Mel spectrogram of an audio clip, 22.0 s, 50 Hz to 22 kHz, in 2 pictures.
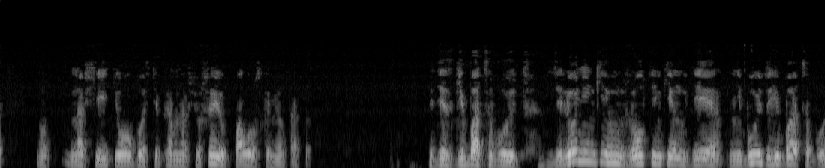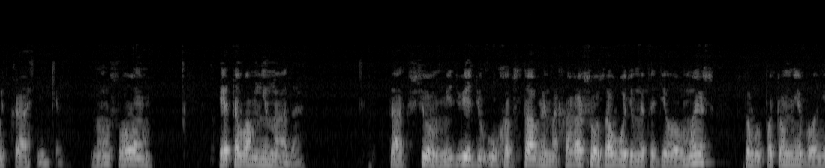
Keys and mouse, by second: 9.9 click, 12.7 middle click, 16.0 middle click, 17.4 click, 18.6 g, 19.5 click, 20.1 click, 20.8 g, 21.8 click.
